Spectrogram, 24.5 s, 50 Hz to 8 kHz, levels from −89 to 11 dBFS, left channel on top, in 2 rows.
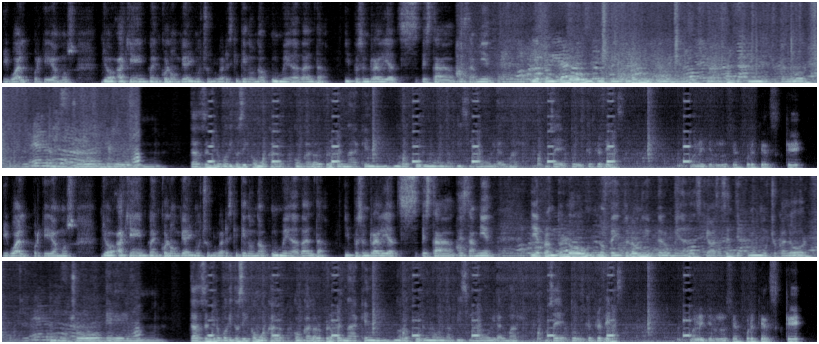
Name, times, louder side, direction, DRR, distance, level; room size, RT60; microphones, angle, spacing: voice 1, 0.0-4.9 5.1-12.2 12.9-14.7 15.1-20.0 20.4-21.5, equal, 55° right, 0.8 m, -22 dB
sound 1, 6.8-14.3, left 7 dB, 75° left, 0.3 m, -26 dB
sound 2, 15.3-23.5, left 2 dB, 5° right, 0.9 m, -27 dB
voice 2, 22.5-24.2, right 3 dB, 40° right, 0.4 m, -25 dB
3.2 x 2.6 x 2.4 m
head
